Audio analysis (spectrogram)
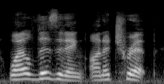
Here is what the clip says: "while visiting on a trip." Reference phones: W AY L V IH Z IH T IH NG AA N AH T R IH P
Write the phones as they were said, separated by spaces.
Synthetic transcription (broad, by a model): W AY L V IH Z IH T IH NG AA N AH T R IH P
